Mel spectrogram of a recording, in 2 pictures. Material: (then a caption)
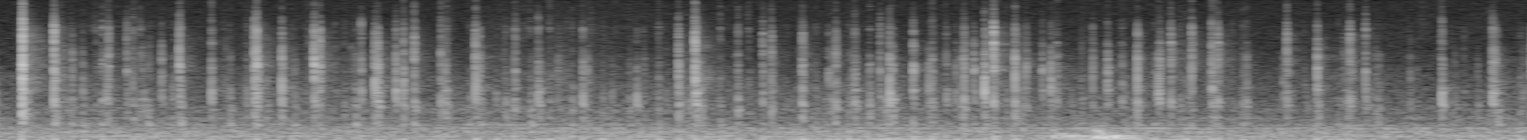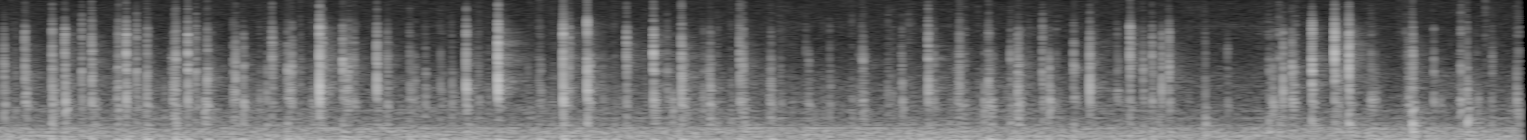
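Plastic. Long nails keep tapping the keypad buttons and hollow plastic body of a beige plastic corded hotel desk telephone held in the hands. The result is a fast, steady stream of dry, bright clicks with no ring after each tap, over a faint low rumble.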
